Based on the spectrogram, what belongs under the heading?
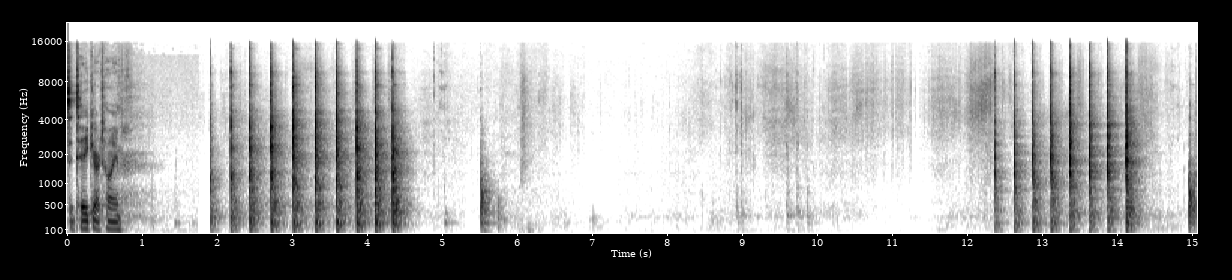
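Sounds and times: mallet striking wood chisel: 1.9 - 4.6, 12.4 - 14.3.

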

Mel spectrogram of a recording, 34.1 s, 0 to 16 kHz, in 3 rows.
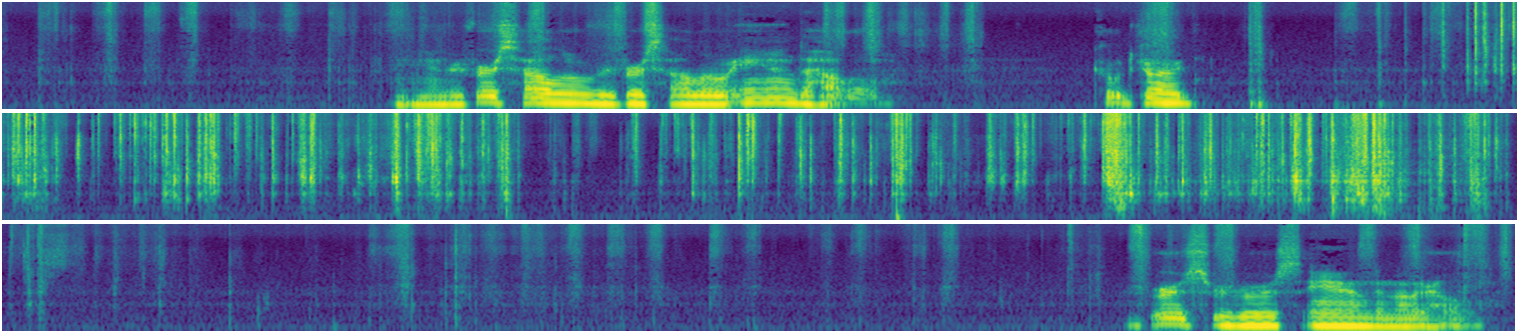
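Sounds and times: faint rustling of cards: 0.0 - 5.1, 5.9 - 7.5, 8.5 - 34.0
foil wrapper crinkling and tearing: 10.8 - 23.0.

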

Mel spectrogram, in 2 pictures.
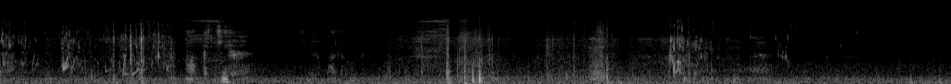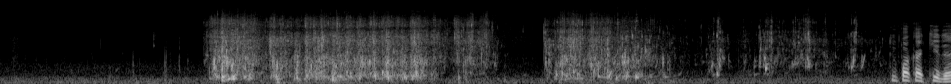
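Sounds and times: water splashing off net: 11.6 - 18.3
fish thrashing in water: 11.6 - 18.4.

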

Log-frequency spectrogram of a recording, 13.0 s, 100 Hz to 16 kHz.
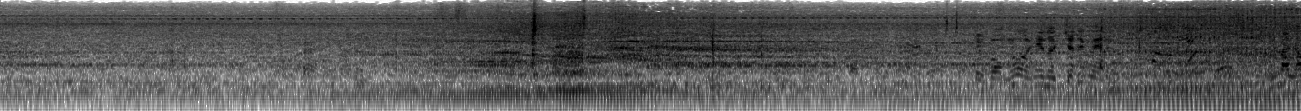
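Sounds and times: vehicle engine passing by: 0.0 - 13.0.

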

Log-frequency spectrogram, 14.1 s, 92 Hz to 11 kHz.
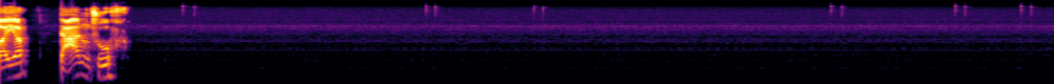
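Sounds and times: computer mouse clicks: 2.4 - 2.7, 5.6 - 6.0, 7.1 - 7.4, 11.0 - 11.4, 12.7 - 13.0, 13.6 - 13.9.

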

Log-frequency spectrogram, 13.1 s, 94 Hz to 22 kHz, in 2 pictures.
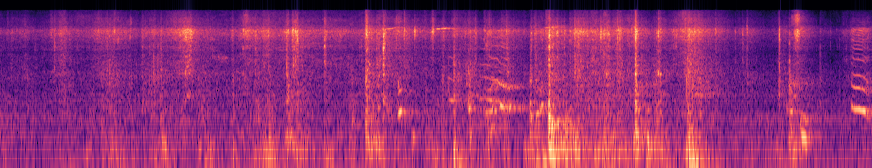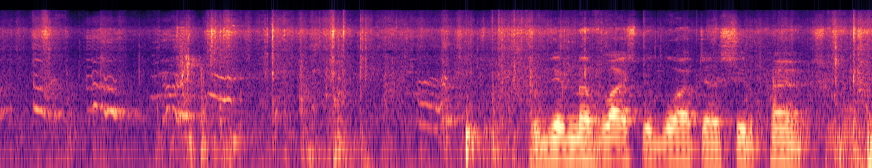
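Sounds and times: wood shavings rustling: 0.0 - 13.0
puppy yips and whines: 2.8 - 4.3, 6.0 - 8.8, 9.6 - 10.0.

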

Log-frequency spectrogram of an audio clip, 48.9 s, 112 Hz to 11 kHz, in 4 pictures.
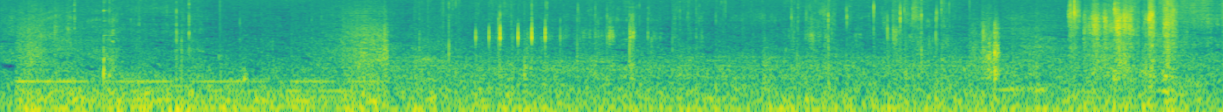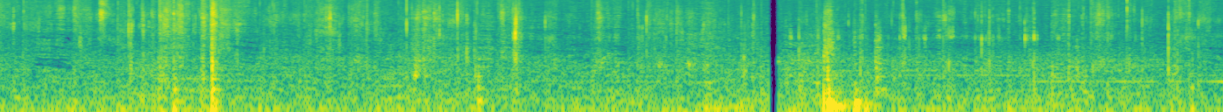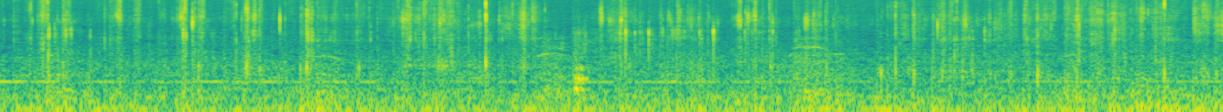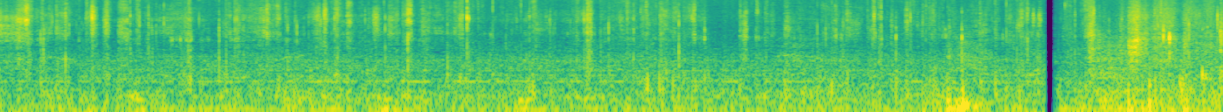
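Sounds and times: gloved hands folding dough: 0.0 - 48.9.

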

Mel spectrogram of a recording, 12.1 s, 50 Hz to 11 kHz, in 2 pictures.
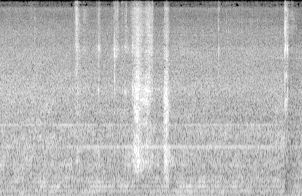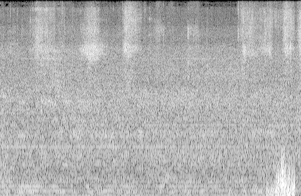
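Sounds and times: steady low hum: 0.0 - 12.0
short scraping sounds: 2.4 - 3.5.

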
